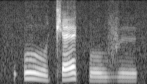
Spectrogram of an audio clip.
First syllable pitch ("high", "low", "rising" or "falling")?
falling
